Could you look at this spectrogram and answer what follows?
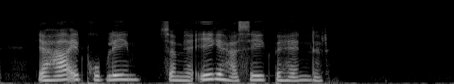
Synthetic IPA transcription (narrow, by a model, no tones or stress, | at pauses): jɑ̈ɪɦɑ̈ʔe̝d̥̚pʰʁo̝b̥le̝̰ːm | sɒ̽mjɑ̈ɪʔe̝ɡ̥əɦɑ̈se̝̰ːd̥̚b̥e̝ɦæn̰lð̩ˠ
